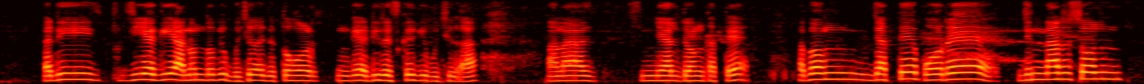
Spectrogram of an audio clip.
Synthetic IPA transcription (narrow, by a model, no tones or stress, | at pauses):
əɖid͡ʒijaɡɛanɔnd̪ɔɡɛbud͡ʒʱɯʔad͡ʒɔt̪ɔɦɔɽ | ɡɛəɖiɾəskəɡɛbud͡ʒʱɯʔa | ana | niald͡ʒɔŋkat̪ɛ | abɔŋd͡ʒat̪ɛpɔɾɛ | d͡ʒinnaɾsɔl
